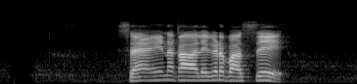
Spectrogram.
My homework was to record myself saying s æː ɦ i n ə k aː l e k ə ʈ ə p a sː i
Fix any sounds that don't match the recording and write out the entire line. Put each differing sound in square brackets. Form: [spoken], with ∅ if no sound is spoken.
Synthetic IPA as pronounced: s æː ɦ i n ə k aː l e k ə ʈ ə p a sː [e]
